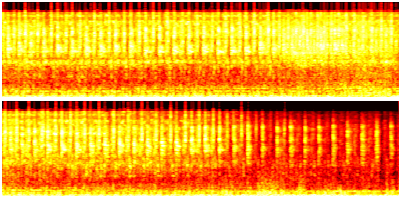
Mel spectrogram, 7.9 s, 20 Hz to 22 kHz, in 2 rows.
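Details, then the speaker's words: Jeep 4.0 inline-six idles with loud, rapid, sharp top-end ticking that gets louder at higher rpm, persisting after replacing all lifters and pushrods; all rockers and pushrods moving. "All the push rods, all the rockers are moving. Don't mind the antifreeze, I made a mess. But I'm still getting this tick."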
